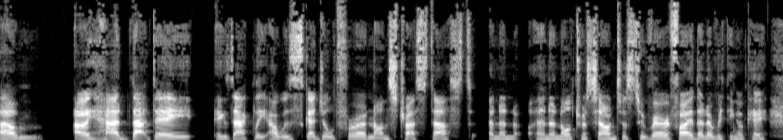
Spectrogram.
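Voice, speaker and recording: In a Spanish accent, a woman speaks at a moderate pace with hardly any pauses, her fairly high voice monotone and flat, dry and close with no echo, on a very clean recording with a silent background. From Venezuela. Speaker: birth doula and podcast host. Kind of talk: interview, telling her birth story.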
